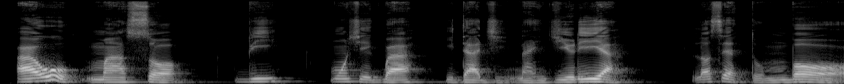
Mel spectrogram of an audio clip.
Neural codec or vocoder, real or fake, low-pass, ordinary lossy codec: none; real; none; none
